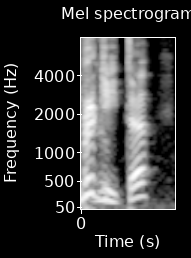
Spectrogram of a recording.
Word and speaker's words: Brigitte: In particular, they added a character called Bridget, a support tank. – Brigitte. – Brigitte, yes, thank you. – Is that how you pronounce it? Brigitte? – Yeah, it is.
